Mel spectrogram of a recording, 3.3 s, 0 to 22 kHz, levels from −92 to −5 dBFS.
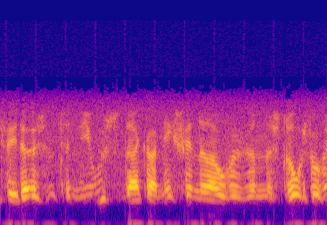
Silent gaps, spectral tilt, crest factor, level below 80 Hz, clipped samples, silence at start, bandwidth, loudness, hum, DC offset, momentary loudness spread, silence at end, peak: none; -3 dB/octave; 18 dB; -68 dBFS; under 0.1%; 0 s; 5.2 kHz; -20 LUFS; none; under 0.1%; 10 LU; 0 s; -2 dBFS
